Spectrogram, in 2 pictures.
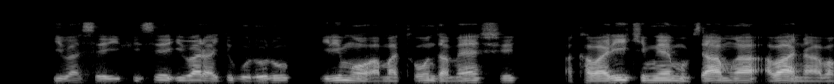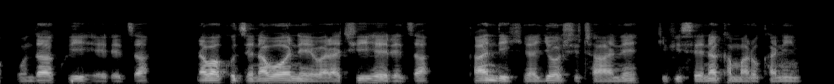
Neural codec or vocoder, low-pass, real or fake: none; 7.2 kHz; real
